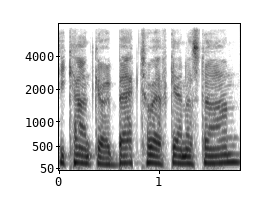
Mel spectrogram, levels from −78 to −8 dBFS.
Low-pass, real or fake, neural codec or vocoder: 7.2 kHz; real; none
